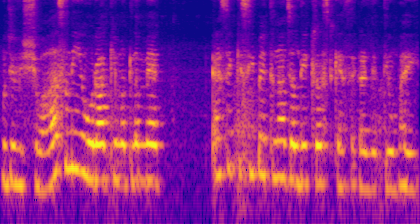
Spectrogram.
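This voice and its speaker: A woman's voice: high-pitched, quick pace, a little mellow, a little hiss or hum. A young woman vlogging to camera, tired and upset after a sleepless night, telling the story chattily with many fillers. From India. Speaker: family vlogger. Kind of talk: casual vlog storytelling to camera.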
